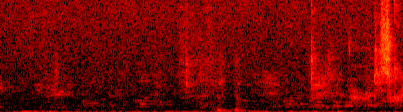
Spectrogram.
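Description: Near silence with faint, distant voices and a brief hiss near the end.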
